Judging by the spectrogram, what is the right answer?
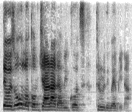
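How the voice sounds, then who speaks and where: Nigerian woman presenting, animated and emphatic. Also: medium pitch, very fast. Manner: animated, emphatic, with exclamations and repetition. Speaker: presenter at an online graduation event. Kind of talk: informal spoken presentation.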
